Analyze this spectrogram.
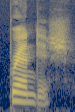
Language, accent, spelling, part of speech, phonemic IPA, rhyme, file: English, US, brandish, verb / noun, /ˈbɹændɪʃ/, -ændɪʃ, En-us-brandish.ogg
- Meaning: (verb) 1. To move or swing a weapon back and forth, particularly if demonstrating anger, threat or skill 2. To bear something with ostentatious show; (noun) The act of flourishing or waving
